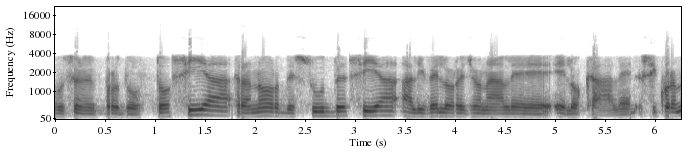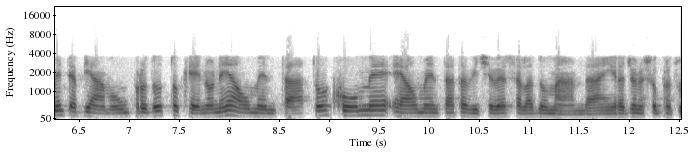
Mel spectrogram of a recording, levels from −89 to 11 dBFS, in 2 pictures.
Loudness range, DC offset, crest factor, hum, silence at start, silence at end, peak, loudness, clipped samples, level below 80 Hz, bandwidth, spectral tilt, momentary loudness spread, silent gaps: 1 LU; under 0.1%; 14 dB; none; 0 s; 0 s; -6 dBFS; -21 LUFS; under 0.1%; -68 dBFS; 6.6 kHz; -6.5 dB/octave; 4 LU; none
